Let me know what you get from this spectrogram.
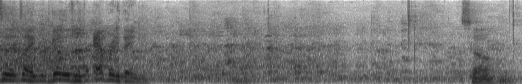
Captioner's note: audience laughing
